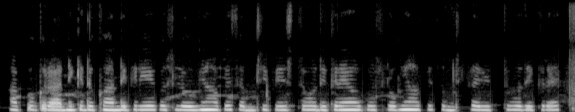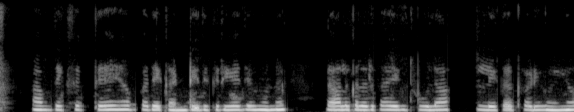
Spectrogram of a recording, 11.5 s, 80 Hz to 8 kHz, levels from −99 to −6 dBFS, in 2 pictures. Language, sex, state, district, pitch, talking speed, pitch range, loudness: Hindi, female, Bihar, Purnia, 265 Hz, 245 wpm, 260-270 Hz, -27 LUFS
